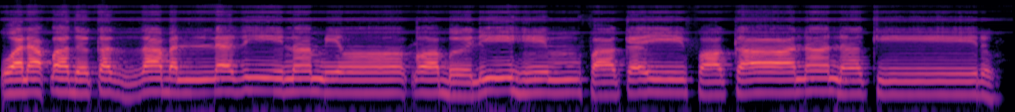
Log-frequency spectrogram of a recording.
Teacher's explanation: وقف کی صورت میں را کے نیچے جو زیر ہے یہ ختم ہو جائے گی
